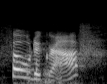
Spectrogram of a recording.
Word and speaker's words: photograph: way what that means the first word photograph has the stress on the first syllable the brown syllable there and so the shape they show you that the first syllable is more important or louder than the other syllables and then it's three syllables total the first syllable is stressed the next line we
